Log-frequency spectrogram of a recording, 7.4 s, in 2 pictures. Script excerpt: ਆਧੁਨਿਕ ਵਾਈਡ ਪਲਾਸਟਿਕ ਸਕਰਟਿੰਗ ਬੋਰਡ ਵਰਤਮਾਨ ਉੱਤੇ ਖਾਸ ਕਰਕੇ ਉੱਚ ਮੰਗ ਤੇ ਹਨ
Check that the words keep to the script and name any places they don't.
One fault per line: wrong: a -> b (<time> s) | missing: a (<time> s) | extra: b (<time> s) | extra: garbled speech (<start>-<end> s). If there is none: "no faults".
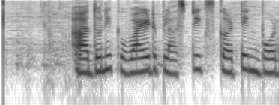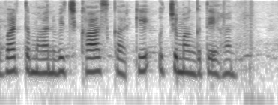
wrong: ਉੱਤੇ -> ਵਿੱਚ (4.4 s)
